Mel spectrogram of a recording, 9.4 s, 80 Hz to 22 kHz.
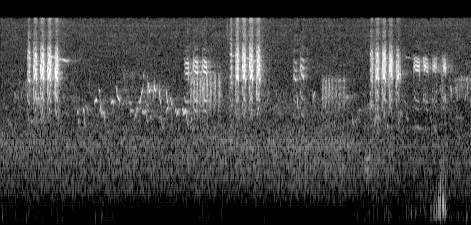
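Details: Young great tit, newly fledged, in a park in Anglet, France, in spring 2024, among four juveniles communicating continuously; high, buzzy rasping bursts of several notes alternate with softer thin twittering phrases, all high-pitched.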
